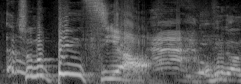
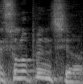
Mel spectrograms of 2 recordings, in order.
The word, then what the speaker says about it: Sulupincio: But it's easy, Sulupincio. Sulupincio. Pronounced with a sex, a romantic tone.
